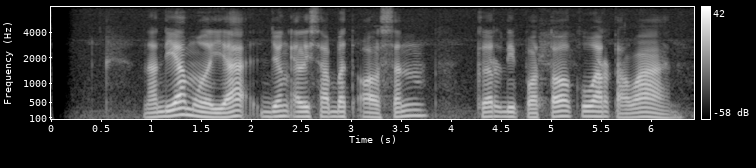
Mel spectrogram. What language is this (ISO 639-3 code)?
sun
